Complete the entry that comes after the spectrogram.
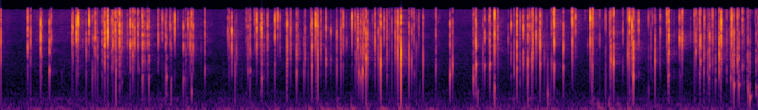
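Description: Long nails scratch and rub a round white foam microphone windscreen with both hands. The result is a dense, steady run of dry, crackling scratches with sharp, quickly fading clicks, bright and hissy with very little low end.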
